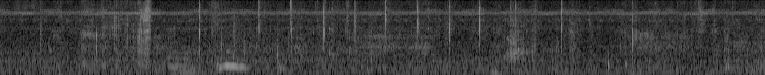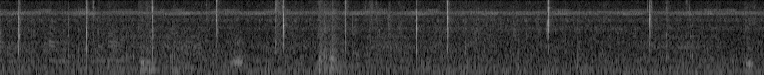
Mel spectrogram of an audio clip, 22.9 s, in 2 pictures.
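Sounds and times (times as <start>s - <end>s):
man chewing crispy chicken: 3.7s - 9.6s.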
